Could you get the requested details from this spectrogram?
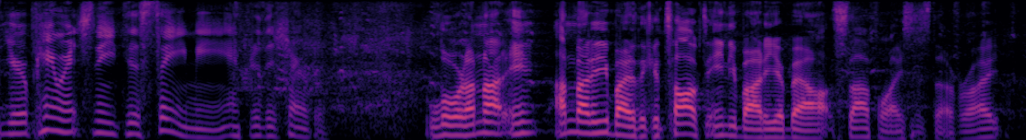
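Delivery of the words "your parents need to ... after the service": put-on church lady voice, much quieter. Standing up after a kid's remark at church, church lady voice. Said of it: "in my best church lady voice".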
